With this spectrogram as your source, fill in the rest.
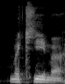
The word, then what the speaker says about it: Makima: Makima. Yeah. Pretty much starts ranting to Makima. Yeah, he goes to the office. So he's doing paperwork at the Devil Hunter's office. And then Makima's asking him, like, oh, how you're doing?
